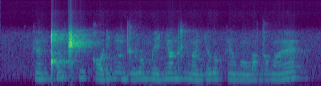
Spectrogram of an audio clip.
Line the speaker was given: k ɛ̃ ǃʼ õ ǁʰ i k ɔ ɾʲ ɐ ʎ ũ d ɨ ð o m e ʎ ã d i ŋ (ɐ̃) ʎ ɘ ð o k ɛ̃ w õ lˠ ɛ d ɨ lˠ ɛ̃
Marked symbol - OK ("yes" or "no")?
yes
